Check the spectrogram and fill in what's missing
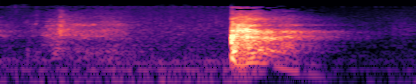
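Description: One person coughs and clears their throat after water went down the wrong pipe: a soft first rasp, then a louder, harsh hacking burst that fades into quiet.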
